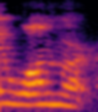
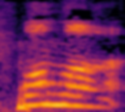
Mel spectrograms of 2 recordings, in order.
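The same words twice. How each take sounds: First: Said in the usual way. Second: Walmart with an Australian dropped R; Australian-accented "Walmart", no R before the T. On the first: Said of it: "can you say Walmart". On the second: Shown as a demonstration. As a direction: say Walmart the Australian way, ending on an open "ah". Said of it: "They wanna hear your accent".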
